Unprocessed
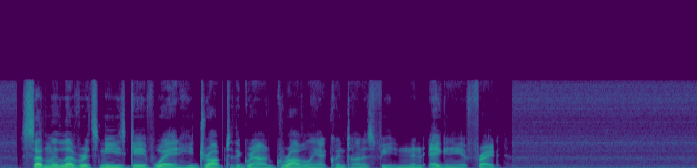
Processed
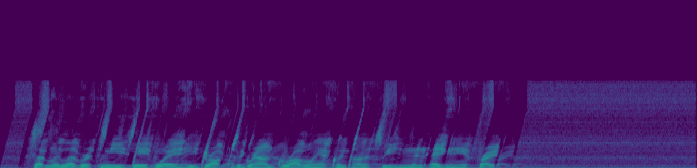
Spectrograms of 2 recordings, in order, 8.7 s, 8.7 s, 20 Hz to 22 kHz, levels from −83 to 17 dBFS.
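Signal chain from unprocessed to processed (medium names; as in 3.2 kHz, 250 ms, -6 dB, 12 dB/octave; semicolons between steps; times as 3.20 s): delay that grows with frequency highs late, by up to 192 ms; compression 10:1, threshold -24 dBFS, peak gain reduction 15 dB; feedback delay 204 ms, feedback 36%, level -20 dB; trim -4 dB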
